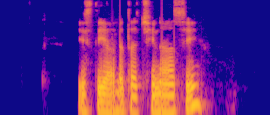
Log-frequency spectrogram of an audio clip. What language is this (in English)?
Northern Hindko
